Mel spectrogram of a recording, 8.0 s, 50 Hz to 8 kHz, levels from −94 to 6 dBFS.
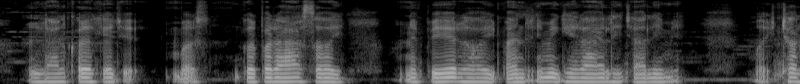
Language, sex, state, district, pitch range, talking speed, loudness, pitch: Bajjika, female, Bihar, Vaishali, 140-150 Hz, 110 wpm, -33 LUFS, 145 Hz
